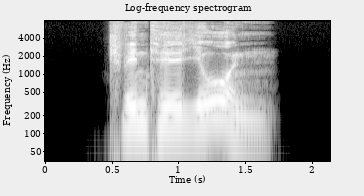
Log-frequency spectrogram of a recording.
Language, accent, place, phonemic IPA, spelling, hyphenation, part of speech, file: German, Germany, Berlin, /kvɪntɪˈli̯oːn/, Quintillion, Quin‧til‧li‧on, numeral, De-Quintillion.ogg
- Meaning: nonillion (10³⁰)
